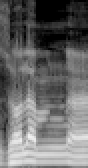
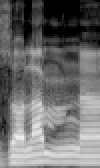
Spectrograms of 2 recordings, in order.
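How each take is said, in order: The two takes are said the same way.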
